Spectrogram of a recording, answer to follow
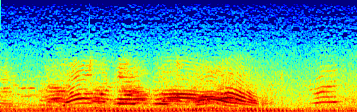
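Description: A group of young children's voices calling out and squealing together in several overlapping, rising-and-falling cries. The cries start about a second in and die away near the end, over a steady low hum.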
